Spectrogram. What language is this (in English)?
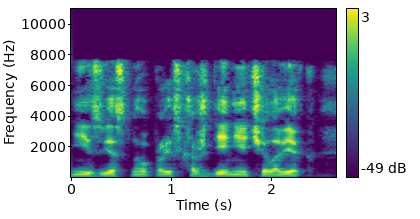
Russian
